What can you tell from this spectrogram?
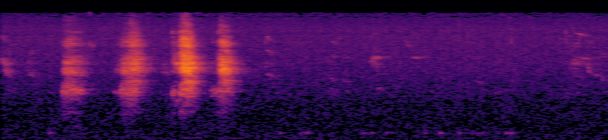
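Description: Cockatoos giving four short, harsh screeching calls in quick succession in the first two and a half seconds, the third the loudest.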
